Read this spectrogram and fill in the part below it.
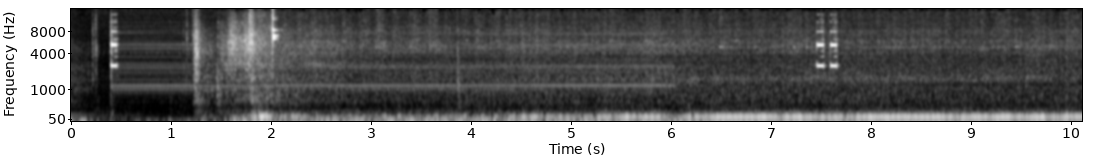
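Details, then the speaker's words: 1977 Chevy C10 V8 with Edelbrock carburetor idling smoothly at about 850–900 rpm with a steady, even rumble and no misses or surges; healthy idle after the intermittent bad idle was fixed. "as you can see right now we've pretty much got a perfect Idol at about 850 900 rpm"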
